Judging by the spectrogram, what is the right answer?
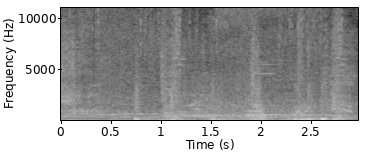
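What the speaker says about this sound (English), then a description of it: "Not the bees!" Bees buzz in the video game 7 Days to Die. The droning hum is steady and moderately close, with fluctuating pitch and a few louder passes, and no talk.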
